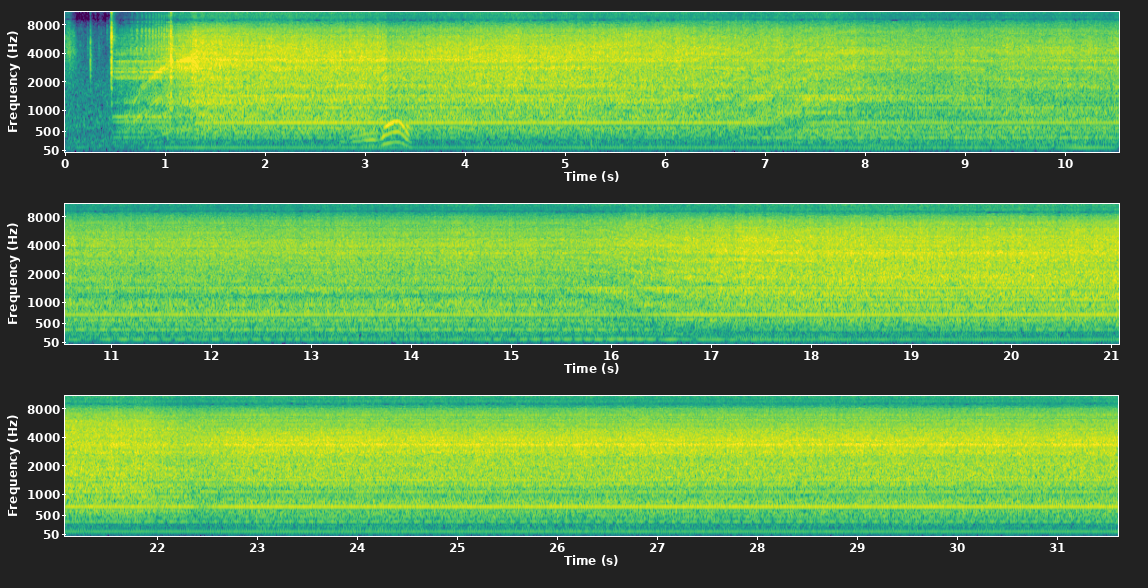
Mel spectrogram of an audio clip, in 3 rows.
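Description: Three-quarter horsepower Flotec water pump's electric motor kicking on suddenly as the pressure switch cuts in, then running steadily with a hum and a whine, powered by a Bluetti AC200P battery power station that is carrying the pump's load.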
